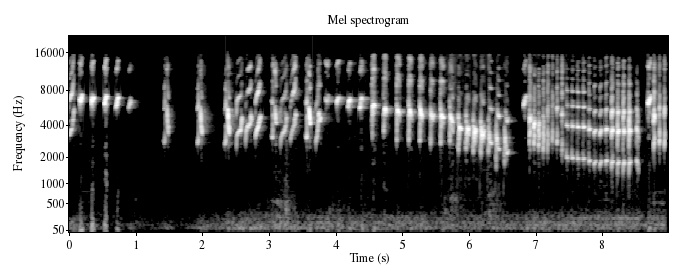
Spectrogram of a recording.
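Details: Long-tailed shrike in lively full song, used as a lure to prompt other shrikes to keep singing: scattered high clicks, then a rapid chattering run of varied notes sliding gradually downward, ending in a fast repeated series.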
